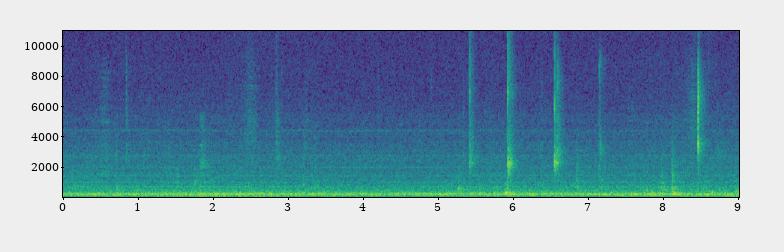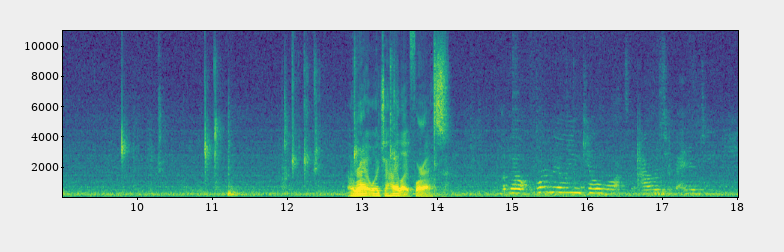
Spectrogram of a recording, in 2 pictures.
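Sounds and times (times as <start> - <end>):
low room hum: 0.0 - 18.0
fingers snapping: 5.3 - 7.3, 8.4 - 8.6, 9.7 - 11.3, 12.0 - 13.0.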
